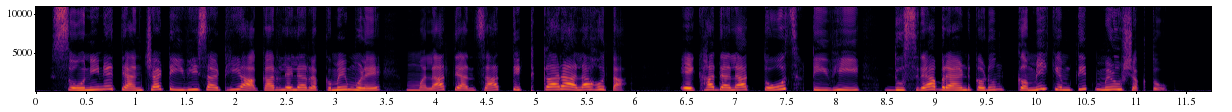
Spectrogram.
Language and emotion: Marathi, disgusted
